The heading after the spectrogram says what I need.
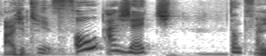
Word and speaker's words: AGET: com o Rogério da AGET. AGET. Isso. Ou AGET. Tanto faz. AGET. Obrigada por terem vindo. Geralmente as pessoas, né, falam AGET. A gente já não... É AGET, né, a pronúncia correta.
